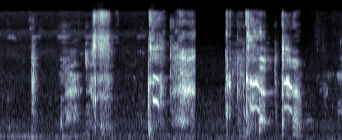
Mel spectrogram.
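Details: Adult woman, still sick, coughing during a livestream; several rough coughs and throat clearing with voice and street noise behind.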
